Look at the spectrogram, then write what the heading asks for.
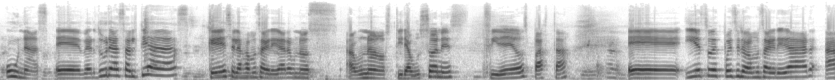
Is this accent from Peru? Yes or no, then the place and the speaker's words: no; Argentina; now in Buenos Aires, Argentina; soy de Argentina, del sur de Argentina, pero hace 5 años que vivo en Capital Federal, Buenos Aires.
